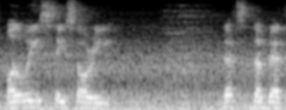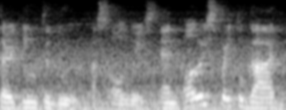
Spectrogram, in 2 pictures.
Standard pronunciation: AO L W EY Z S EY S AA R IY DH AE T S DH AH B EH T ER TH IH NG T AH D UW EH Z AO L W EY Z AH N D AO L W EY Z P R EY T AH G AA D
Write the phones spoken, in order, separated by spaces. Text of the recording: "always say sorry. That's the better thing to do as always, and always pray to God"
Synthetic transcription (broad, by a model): AO L W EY S EY S AA R IY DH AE T S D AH B EH T ER T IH NG T AH D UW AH S AO L W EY S AH N D AO L W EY S P R EY T AH G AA D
